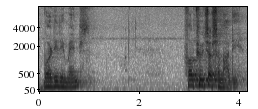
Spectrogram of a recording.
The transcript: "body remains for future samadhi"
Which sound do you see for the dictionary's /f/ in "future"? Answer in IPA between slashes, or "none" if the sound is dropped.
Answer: /p/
